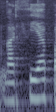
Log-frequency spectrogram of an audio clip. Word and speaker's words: García: Me llamo María García Palomo. – ¿Cómo se escribe su nombre? – M-A-R y con acento A. G-A-R-C y con acento A. P-A-L-O-M-O.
